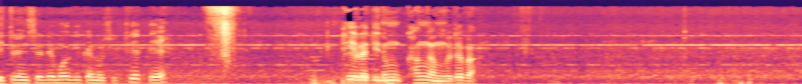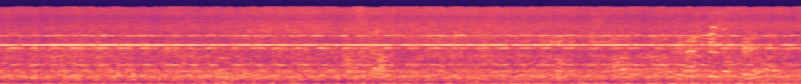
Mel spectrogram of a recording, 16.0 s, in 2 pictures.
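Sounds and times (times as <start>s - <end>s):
high-pitched whining tones: 0.0s - 16.0s
train low rumble: 0.0s - 16.0s.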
